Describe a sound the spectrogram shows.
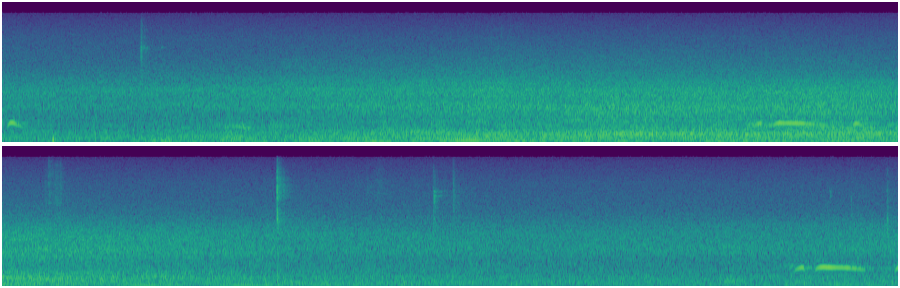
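Wind blows steadily outdoors, swelling and easing.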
